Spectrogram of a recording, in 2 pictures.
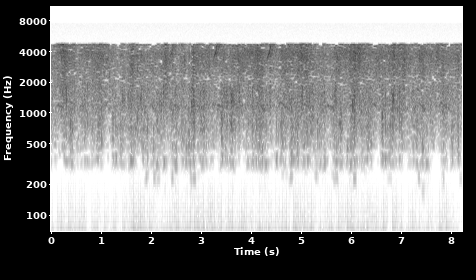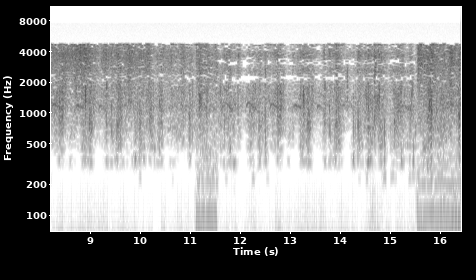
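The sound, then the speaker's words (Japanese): The upper reaches of the Kumano River, reached by a mountain road: flowing river water rushes steadily throughout, a dense, continuous wash of sound that stays fairly loud and even, with no voices. “左へ小さく巻き込む道が反転したところで、おお、川だ、川が見えるだぞ。”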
